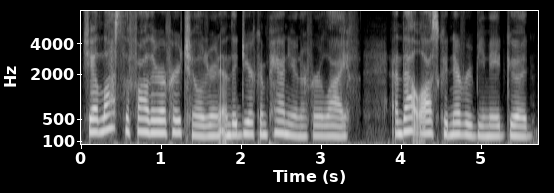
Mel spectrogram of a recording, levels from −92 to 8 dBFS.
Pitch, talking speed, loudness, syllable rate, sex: 210 Hz, 240 wpm, -17 LUFS, 5.4 syllables/s, female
